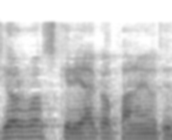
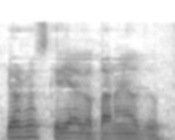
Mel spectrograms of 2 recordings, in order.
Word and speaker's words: Yorgos Kyriakou Panayotou: My name is Yorgos Kyriakou Panayotou. That's really how it's said. It's wonderful. Yorgos Kyriakou Panayotou.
